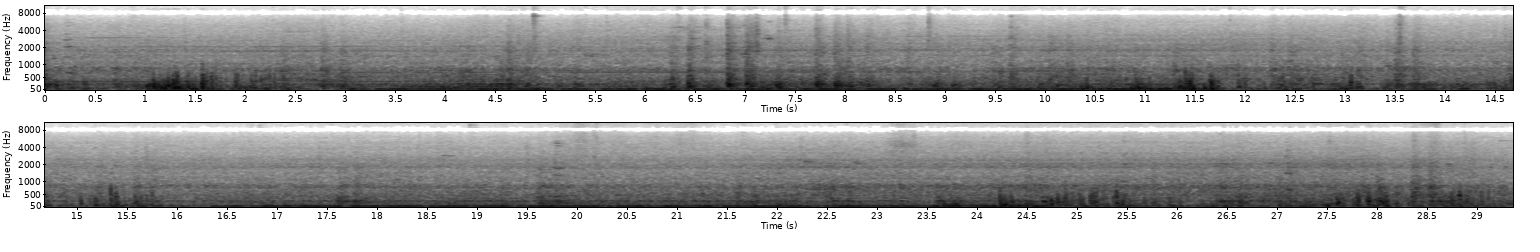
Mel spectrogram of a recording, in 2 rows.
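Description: Rinkai Line 70-000 series electric train heard from inside the car while running: a steady low rumble of wheels and running gear, with scattered knocks from the rails.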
